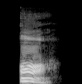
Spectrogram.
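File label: American phonetics sound croissant; 英语音标发音（剑桥版）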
